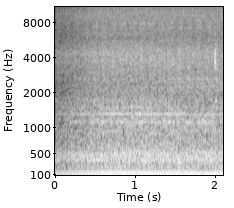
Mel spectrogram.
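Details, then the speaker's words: Twin-turbo Mitsubishi 3000GT VR4 6G72 DOHC on AEM Series 2 standalone ECU, timing locked around 15 degrees matching car, no load yet: steady even idle, smooth low rumble, no misses or hunting, not rich, lean or smoking; normal idle. "it's good it's right around 15. the computer is right around 15 everything matches it's not running rich it's not running lean it's not smoking at all"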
